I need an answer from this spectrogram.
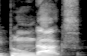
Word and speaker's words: Boondocks: been saying it wrong Boondocks it's a boom in the docks yes okay yeah I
